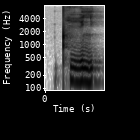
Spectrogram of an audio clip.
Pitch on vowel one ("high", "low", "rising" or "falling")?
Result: low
